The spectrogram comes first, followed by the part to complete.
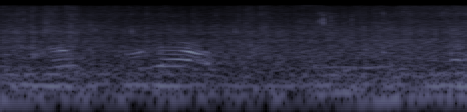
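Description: Dodge Challenger engine running steadily at low revs as the car creeps across the lot, with a person's voice briefly over it.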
